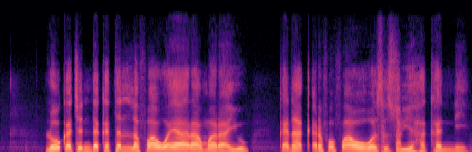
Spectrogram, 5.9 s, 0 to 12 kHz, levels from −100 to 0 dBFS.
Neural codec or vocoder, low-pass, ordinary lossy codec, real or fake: autoencoder, 48 kHz, 32 numbers a frame, DAC-VAE, trained on Japanese speech; 10.8 kHz; Opus, 64 kbps; fake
